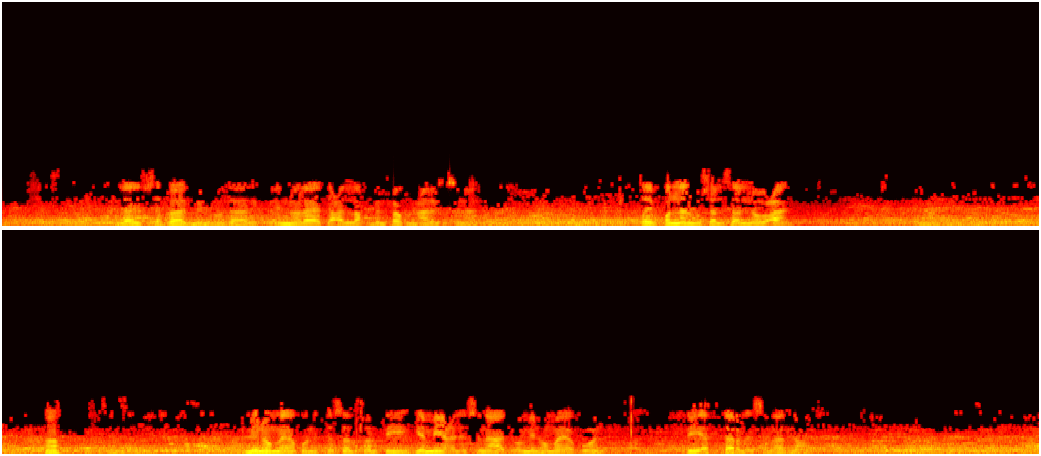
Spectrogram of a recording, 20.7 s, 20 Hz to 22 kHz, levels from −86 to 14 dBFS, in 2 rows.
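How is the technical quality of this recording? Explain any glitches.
Nothing stood out as a glitch or technical problem on listening to this recording.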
